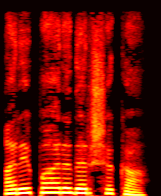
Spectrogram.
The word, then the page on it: ಅರೆಪಾರದರ್ಶಕ: arepāradarśaka; Kannada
